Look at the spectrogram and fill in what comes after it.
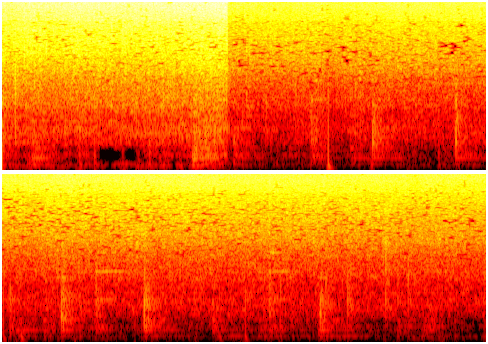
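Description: Onions, green chillies and fresh curry leaves sizzling in hot oil in an aluminium kadai. The loud hiss cuts off sharply under two seconds in, leaving a softer sizzle with a wooden spatula clicking and scraping against the pan about three times a second as the onions are stirred.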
